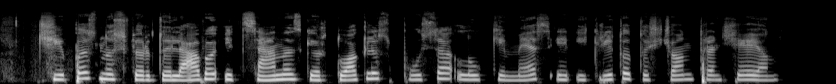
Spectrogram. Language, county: Lithuanian, Panevėžys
